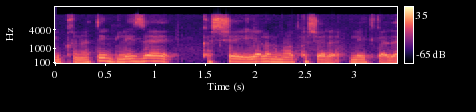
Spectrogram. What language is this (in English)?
Hebrew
